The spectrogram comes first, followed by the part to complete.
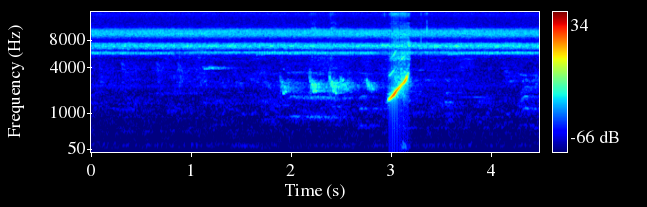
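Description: Faint short bird chirps, then one loud, short whistle rising quickly in pitch about three seconds in.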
